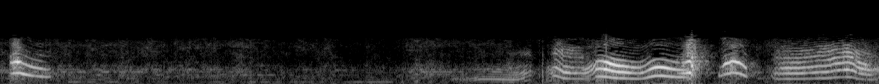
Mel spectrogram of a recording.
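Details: A female Beagle/Husky mix gives a wavering, yodeling semi-howl, which she does when she wants something, here when asked what she thinks of a family member coming home. A golden retriever is also present.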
